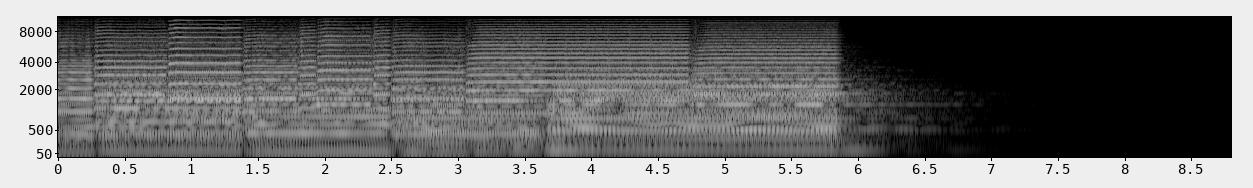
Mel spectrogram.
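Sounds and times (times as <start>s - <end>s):
brass playing: 0.0s - 7.1s.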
